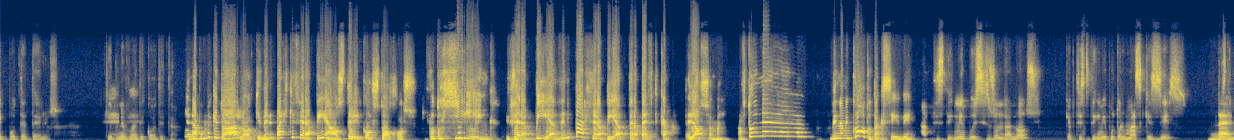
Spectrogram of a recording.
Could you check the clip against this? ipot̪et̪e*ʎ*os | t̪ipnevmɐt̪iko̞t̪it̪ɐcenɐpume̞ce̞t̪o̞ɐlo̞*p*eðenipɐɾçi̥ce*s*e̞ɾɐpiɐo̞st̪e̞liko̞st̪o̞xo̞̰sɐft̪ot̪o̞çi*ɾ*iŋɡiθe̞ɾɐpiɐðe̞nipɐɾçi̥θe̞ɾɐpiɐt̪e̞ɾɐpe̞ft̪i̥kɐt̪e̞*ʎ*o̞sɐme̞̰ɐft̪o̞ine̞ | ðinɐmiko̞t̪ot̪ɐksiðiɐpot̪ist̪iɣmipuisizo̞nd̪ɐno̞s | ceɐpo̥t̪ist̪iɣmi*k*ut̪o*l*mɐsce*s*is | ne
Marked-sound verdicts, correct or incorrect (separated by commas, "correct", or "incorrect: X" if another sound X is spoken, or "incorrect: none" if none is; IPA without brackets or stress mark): incorrect: l, incorrect: c, incorrect: θ, incorrect: l, correct, incorrect: p, correct, incorrect: z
